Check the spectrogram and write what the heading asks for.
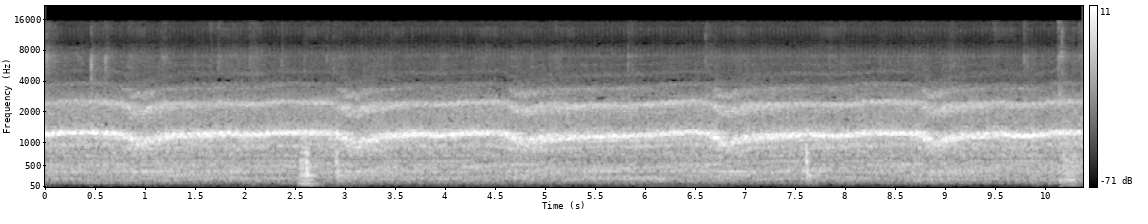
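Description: Shark Sonic Duo hard-floor cleaner running with a polishing pad on a wood floor: a steady high-pitched whine that sags briefly in pitch every two seconds or so.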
